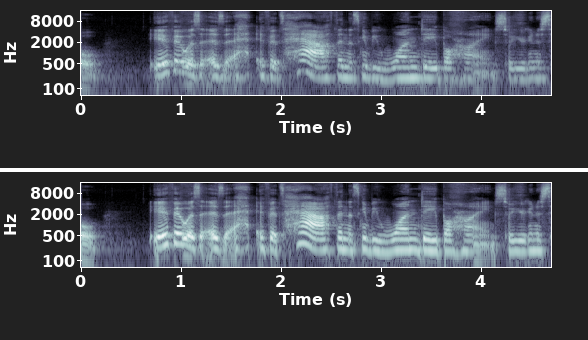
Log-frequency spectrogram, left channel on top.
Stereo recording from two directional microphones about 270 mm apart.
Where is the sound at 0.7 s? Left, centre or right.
Right.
